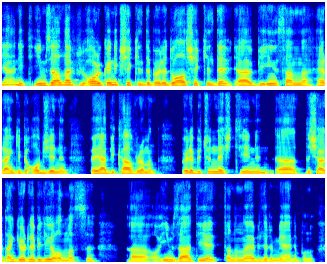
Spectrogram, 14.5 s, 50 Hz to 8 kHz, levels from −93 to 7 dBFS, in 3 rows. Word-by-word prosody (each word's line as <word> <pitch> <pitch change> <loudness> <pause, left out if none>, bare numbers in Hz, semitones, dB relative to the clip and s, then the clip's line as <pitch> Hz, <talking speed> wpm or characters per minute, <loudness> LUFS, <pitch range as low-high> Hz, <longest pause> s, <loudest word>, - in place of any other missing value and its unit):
Yani 220 -7 -1
k - - -23
imzalar 190 +4 +3
organik 180 +4 +4
şekilde, 145 - -1
böyle 120 -1 +2
doğal 140 +5 +5
şekilde, 150 +1 -1
eee, 125 +1 +2
bir 155 - -1
insanla 150 0 0
herhangi 140 -4 0
bir - - -2
objenin 125 -2 0 0.3
veya 130 0 +3
bir 135 -1 -5
kavramın 130 -2 +1 0.4
böyle 140 +1 +2
bütünleştiğinin, 150 +5 -2
eee, 130 0 +2 0.2
dışarıdan 155 -1 0
görülebiliyor 160 +1 +1
olması. 110 - -4 0.5
Eee, 115 - -1
o 115 +1 -3
imza 145 -3 0
diye 150 +4 -2
tanımlayabilirim 145 -4 -3
yani 90 -2 -5
bunu. 95 +4 -11
145 Hz, 125 wpm, -22 LUFS, 125-160 Hz, 0.5 s, doğal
